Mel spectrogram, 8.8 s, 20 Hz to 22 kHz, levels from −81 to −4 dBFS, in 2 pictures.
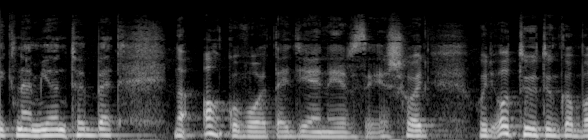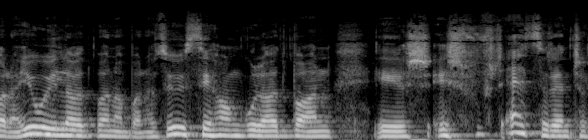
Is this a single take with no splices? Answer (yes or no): no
